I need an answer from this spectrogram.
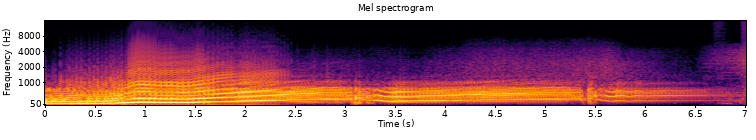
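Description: Car engine accelerating hard through the gears. Its pitch climbs, drops at a gear change about three seconds in and again about five and a half seconds in, then fades toward the end.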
